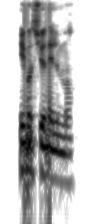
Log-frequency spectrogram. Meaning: emotionally
- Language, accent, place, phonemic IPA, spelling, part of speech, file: French, France, Lyon, /e.mɔ.sjɔ.nɛl.mɑ̃/, émotionnellement, adverb, LL-Q150 (fra)-émotionnellement.wav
